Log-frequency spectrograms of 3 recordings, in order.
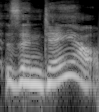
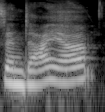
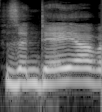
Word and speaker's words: Zendaya: Fun Fact, ne, ihr Name wird eigentlich, der wird Zendaya ausgesprochen. Ich dachte früher auch immer, man sagt Zendaya und dann habe ich mal so einen Livestream mit ihr geguckt und dann hat sie jemand gefragt, wie ihr Name ausgesprochen wird und sie dann so, ja, Zendaya, weil so kreativ war meine Mutter nicht, dass ich jetzt Zendaya heiße.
